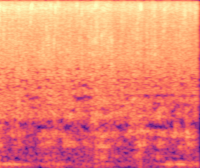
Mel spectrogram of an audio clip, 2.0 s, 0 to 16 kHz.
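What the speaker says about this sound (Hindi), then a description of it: "यहाँ पे हम गैस कम कर लेंगे और इसे 2 मिनट के लिए पकाएंगे।" Sabudana khichdi cooks in a pan over a low gas flame, giving a soft, even hiss with faint low clatters near the start and end, and no one speaks.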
